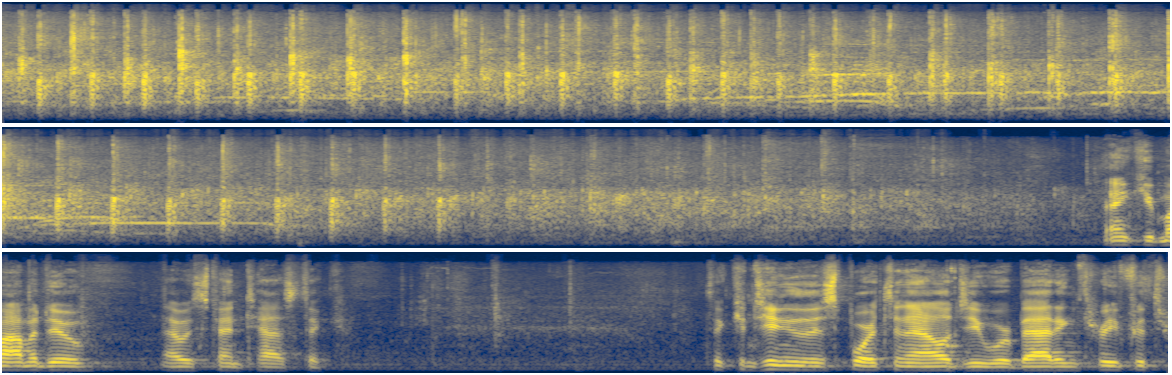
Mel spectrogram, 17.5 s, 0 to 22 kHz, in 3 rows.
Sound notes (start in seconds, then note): 0.0 applause; 5.8 cheers and applause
